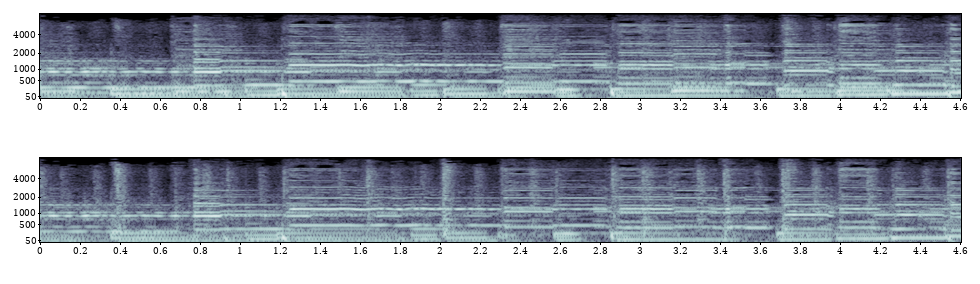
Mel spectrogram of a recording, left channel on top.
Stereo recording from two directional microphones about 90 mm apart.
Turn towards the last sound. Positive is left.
turn(degrees=20)  # may be behind; listen again after turning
